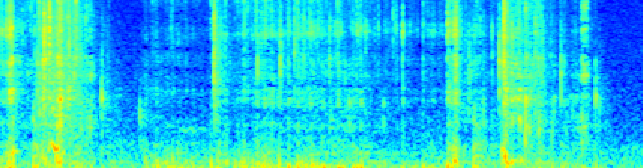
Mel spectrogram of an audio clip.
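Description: A utility knife blade scrapes thin shavings and strips off the end of a solid, hand-sized white soap bar held in the hand, while the other bars go untouched. Crisp, crinkly scraping bursts come in uneven strokes, with bright, papery highs over a soft low rumble.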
